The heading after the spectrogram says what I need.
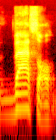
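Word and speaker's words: Vasil: and by the way it's a vassal Mike vasel is the pronunciation um language of origin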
